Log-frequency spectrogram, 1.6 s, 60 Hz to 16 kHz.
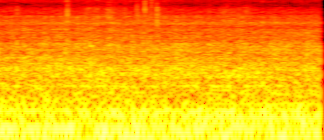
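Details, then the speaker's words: Ford 6.0 Powerstroke diesel manual truck with 72,000 miles and factory exhaust fires right up. It settles into a steady, even, low diesel rumble with no knocks or misses, idling smoothly and healthy. "Gosh dang, guys, fires right up. Listen to this old girl just sit here and purr."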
